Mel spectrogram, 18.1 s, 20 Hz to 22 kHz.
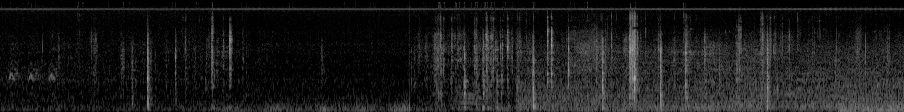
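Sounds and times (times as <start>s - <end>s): metal tools clinking: 8.7s - 12.9s.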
